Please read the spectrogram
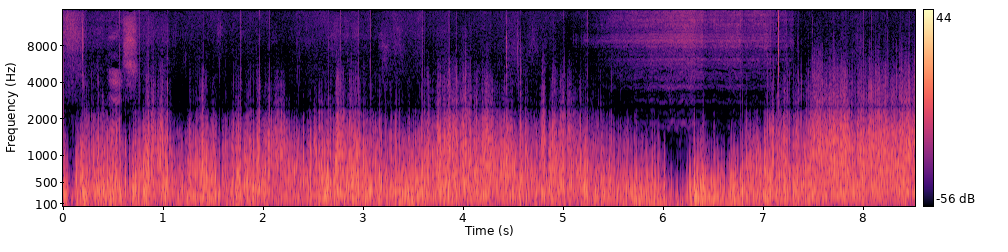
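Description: Wind buffeting the camera microphone: a loud, steady rushing noise with a brief dip about six seconds in.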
